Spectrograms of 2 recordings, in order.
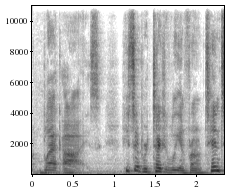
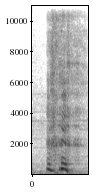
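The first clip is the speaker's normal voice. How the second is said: little laugh; 13 semitones higher than usual. Acted. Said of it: "she laughed a little".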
